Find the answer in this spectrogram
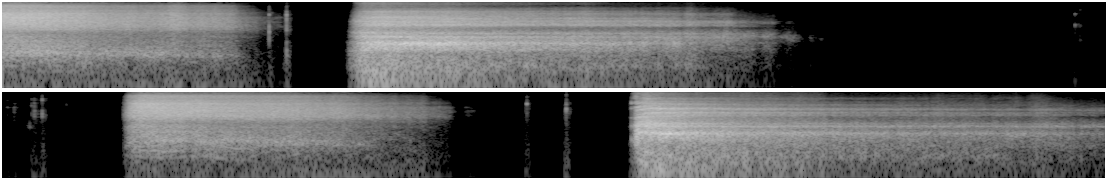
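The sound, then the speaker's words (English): Deep breathing in a guided breathing practice, inhaling through the nose and exhaling. Four long, airy breaths come in two pairs, each swelling and then tapering off, with a quiet pause between the pairs and no talk. “go ahead and let's finish up our last three together, exhaling. Inhaling in your nose, pulling up from the earth.”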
